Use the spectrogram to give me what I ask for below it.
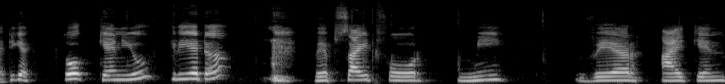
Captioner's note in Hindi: गला साफ़ करने की आवाज़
